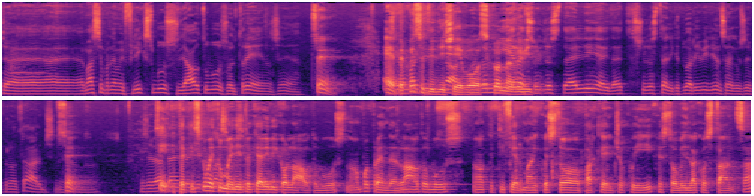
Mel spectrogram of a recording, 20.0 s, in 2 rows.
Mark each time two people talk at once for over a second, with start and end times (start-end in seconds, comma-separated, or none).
5.1-7.3, 12.0-13.6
